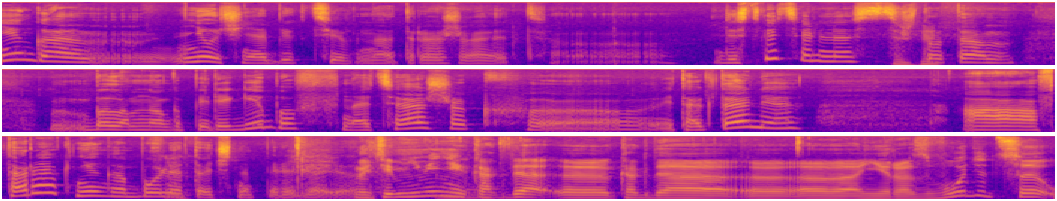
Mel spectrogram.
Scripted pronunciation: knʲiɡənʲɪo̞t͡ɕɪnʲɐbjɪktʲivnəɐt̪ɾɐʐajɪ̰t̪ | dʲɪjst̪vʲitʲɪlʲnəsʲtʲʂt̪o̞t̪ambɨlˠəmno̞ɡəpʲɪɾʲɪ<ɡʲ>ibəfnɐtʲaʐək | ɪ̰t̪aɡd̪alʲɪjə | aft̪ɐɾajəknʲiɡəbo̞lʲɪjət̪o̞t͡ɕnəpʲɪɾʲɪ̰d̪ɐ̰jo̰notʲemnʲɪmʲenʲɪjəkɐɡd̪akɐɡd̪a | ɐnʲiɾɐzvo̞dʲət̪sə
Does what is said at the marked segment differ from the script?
no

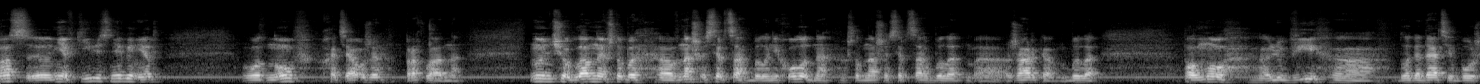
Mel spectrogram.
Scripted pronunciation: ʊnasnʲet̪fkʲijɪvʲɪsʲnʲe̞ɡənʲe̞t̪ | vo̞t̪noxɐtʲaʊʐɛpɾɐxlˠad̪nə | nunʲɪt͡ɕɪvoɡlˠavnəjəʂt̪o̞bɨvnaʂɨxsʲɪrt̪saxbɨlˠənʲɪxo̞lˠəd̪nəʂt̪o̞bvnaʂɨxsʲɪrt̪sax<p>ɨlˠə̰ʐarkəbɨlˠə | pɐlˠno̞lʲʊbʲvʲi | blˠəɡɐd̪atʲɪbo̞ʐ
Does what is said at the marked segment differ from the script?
yes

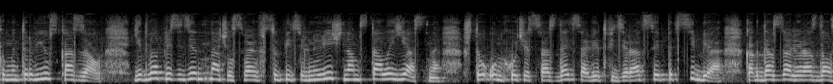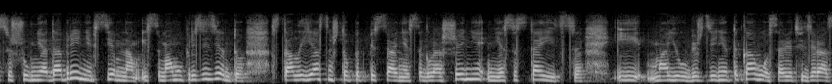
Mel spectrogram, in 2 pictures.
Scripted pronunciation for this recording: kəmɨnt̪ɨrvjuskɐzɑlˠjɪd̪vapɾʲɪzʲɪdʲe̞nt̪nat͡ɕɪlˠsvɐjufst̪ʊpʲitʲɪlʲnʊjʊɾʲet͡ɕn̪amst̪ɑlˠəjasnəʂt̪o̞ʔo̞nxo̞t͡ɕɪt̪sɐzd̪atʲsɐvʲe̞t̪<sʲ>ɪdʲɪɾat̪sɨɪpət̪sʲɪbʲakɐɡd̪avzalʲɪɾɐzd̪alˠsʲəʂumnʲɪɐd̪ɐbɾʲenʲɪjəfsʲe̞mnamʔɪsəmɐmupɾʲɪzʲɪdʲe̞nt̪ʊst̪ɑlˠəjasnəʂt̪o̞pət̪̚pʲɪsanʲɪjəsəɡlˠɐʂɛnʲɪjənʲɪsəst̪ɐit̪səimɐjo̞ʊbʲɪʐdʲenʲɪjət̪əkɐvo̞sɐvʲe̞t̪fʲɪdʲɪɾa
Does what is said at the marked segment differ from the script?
yes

